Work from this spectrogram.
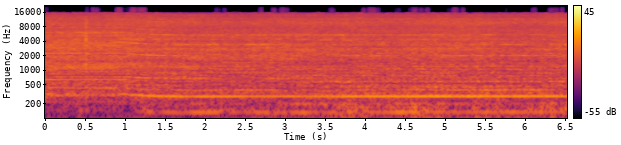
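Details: Hoover Turbomaster U5094 upright vacuum after refurbishment, brush roll off: steady, even motor whir at one clean pitch, no rattle or scraping. Both motor bearings had been seized, fancase one spinning on the armature shaft; bearings now smooth.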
